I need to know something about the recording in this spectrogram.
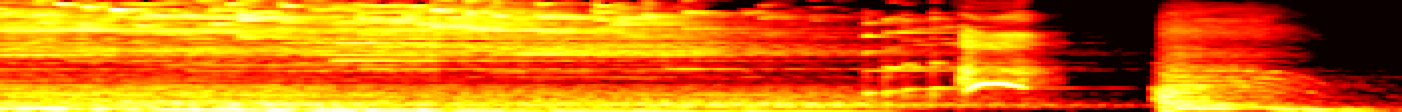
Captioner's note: gasps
